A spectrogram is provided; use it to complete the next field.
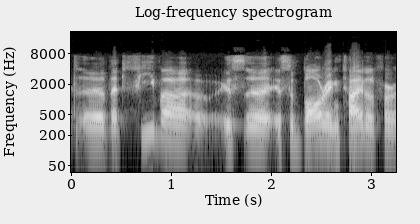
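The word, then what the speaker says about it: F.E.V.E.R: fever which came out i don't know whether to pronounce it as fever or f dot e dot and how do you pronounce this i say fever yeah like like fever yeah because there are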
